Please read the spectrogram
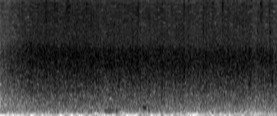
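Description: Large concert audience applauding, building up over the first second and then holding steady.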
